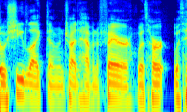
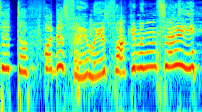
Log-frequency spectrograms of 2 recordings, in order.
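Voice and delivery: high loud disbelief; high, loud astonished rant; incredulous outburst; 6 dB louder than usual. Retold or imitated. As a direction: exclaim in shock. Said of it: "I'm like".

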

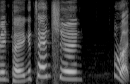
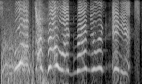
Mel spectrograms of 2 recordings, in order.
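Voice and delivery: high, loud cartoon shout; pitched-up mock outrage; indignant yell; 12 dB louder than usual. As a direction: yell back in a squeaky character voice. Link yells back at Eggman.

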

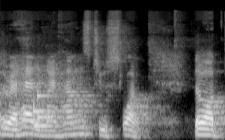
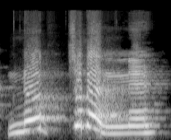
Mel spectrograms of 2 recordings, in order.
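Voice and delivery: slow, drawn-out Italian accent; playful Italian-accented flourish; 2 semitones higher, much slower than usual. Shown as a demonstration. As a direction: stretch it out like a mock Italian. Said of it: "Gotta say it with an Italian accent".

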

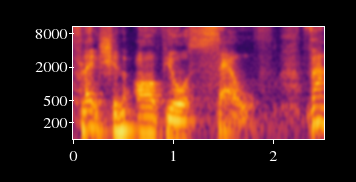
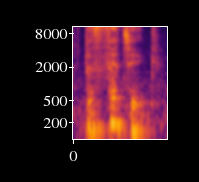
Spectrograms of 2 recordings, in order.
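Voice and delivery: ordinary talk, nothing marked

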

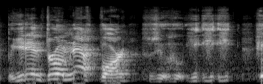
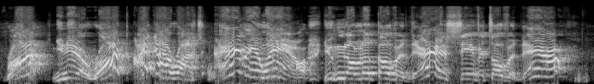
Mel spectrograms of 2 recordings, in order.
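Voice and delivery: loud flamingo lady; 3 semitones higher than usual. Acted. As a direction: shout the offer like a pushy bird lady. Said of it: "she is loud".

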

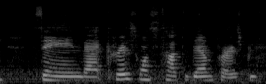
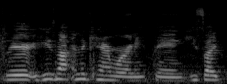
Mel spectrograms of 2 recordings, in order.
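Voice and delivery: normal talking voice

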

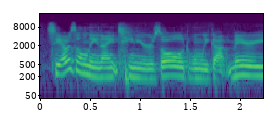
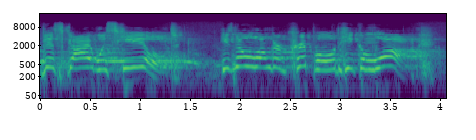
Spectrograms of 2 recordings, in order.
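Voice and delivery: high, forceful, daring challenge; bold defiance; 8 semitones higher than usual. Acted. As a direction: throw it in the council's face, pitched up high. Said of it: "Oh, listen to the boldness of him".

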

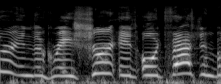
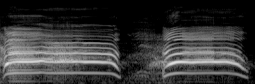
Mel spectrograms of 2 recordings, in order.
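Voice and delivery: excited shout; 6 semitones higher, 6 dB louder than usual. Real, not acted. Goal cheer in backyard.

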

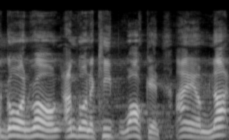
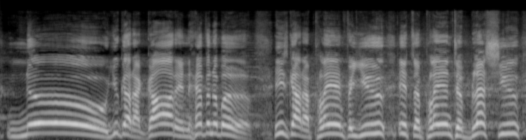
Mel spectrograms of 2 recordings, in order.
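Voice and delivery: rising, louder preacher cadence; pounding sermon refrain, ending in a shout; preaching at full force; 5 semitones higher, 4 dB louder than usual. Acted. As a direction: build it up like a pulpit climax. Preaching about God's plan.

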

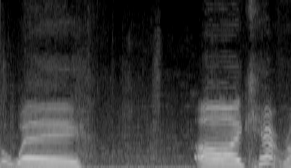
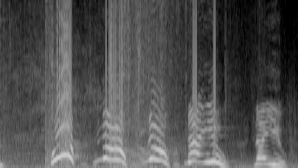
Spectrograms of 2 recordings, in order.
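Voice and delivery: panicked screams; 13 semitones higher, 6 dB louder than usual. Real, not acted.

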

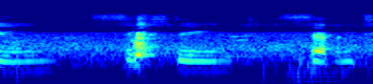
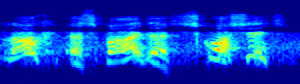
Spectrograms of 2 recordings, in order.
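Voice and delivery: very high, loud scream; 16 dB louder, slower than usual. Acted. Child spotting the spider, screaming high. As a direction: shriek it in panic. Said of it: "screamed someone".

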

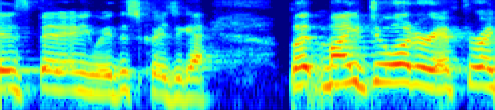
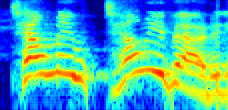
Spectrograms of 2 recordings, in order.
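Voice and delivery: eager retelling; 7 semitones higher, 3 dB louder, faster than usual. Retold or imitated. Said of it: "He goes".

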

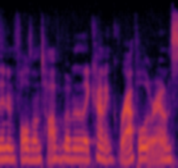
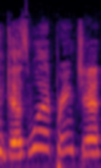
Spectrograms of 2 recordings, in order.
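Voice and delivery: prank caller; 7 semitones higher, 5 dB louder, slower than usual. Retold or imitated. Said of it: "And then it's like".

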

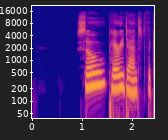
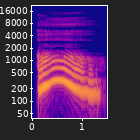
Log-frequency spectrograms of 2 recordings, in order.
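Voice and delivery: casual, drawn-out oh. A narrator's reading. Betty hears of the visiting architect, casual. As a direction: toss it off casually. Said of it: "she said casually".

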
